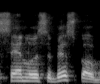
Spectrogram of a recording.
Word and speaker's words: San Luis Obispo: And then I said, I've never been to San Luis Obispo before. And she said, you pronounced it right.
